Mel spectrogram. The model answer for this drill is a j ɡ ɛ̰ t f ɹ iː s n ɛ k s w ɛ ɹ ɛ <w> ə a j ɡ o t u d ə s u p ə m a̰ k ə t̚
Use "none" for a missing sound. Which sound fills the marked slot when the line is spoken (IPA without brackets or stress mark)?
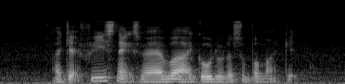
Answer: v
